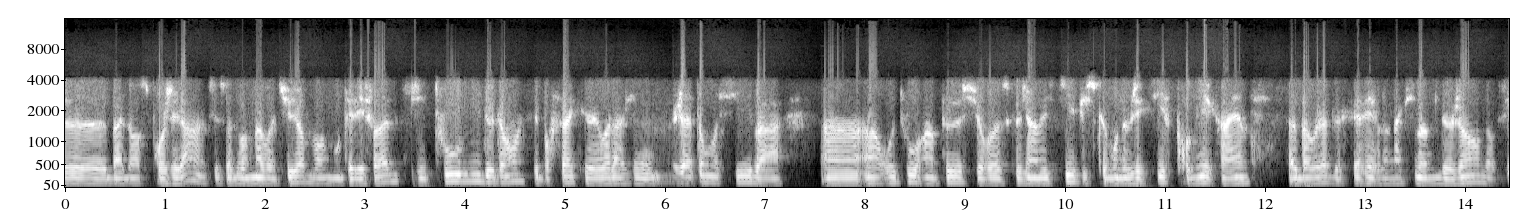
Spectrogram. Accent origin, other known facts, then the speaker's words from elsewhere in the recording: Saint-Étienne, Auvergne-Rhône-Alpes, France; C'est ça, moi je suis né ici, je suis né à Saint-Étienne. J'ai grandi ici, ma famille est ici, donc pour moi les bases sont ici.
